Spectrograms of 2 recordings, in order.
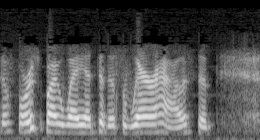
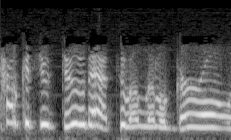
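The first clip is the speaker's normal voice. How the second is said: full-on screaming, pitched up high; 8 semitones higher than usual. Retelling confronting the man who hurt her as a little girl, retelling her own screaming. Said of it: "I'm screaming at him like I never did before".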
